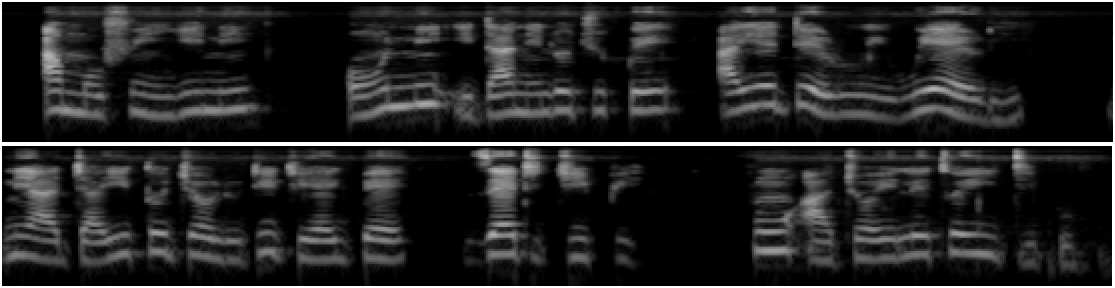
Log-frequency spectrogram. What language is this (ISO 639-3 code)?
yor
